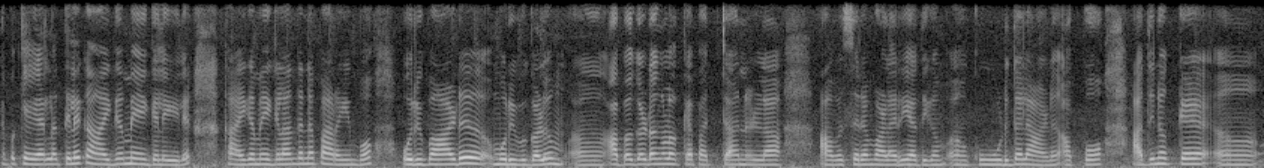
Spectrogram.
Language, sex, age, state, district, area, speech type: Malayalam, female, 18-30, Kerala, Pathanamthitta, urban, spontaneous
